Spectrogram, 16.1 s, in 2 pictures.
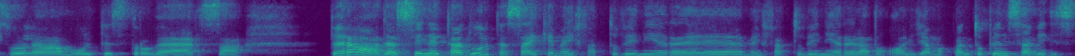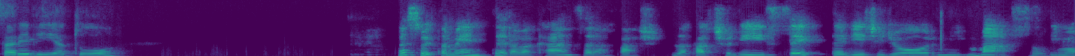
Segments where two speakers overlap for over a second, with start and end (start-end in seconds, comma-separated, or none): none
